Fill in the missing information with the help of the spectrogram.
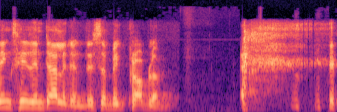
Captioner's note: laughs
